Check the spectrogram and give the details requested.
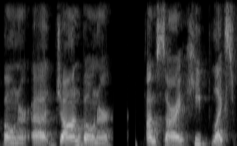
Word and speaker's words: Boehner: John Boner. I'm sorry. He likes to pronounce it Boehner, but it's Boner.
